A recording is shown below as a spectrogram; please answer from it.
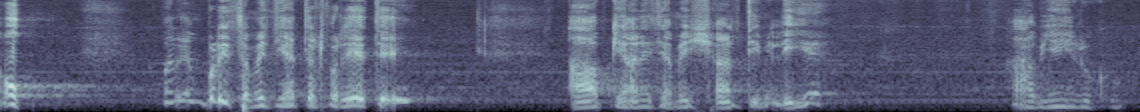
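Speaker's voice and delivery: high, thin-voiced plea of the suffering; pleading souls. Suffering souls begging King Janak to stay, pleading high. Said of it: "वो चिल्लाए".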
